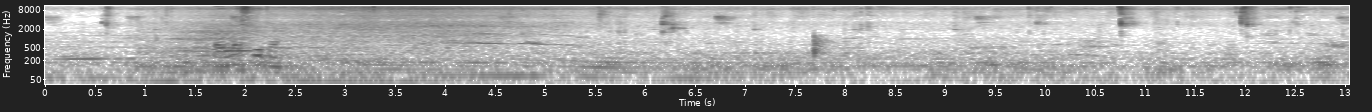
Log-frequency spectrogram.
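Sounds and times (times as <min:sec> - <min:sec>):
chewing corn: 0:05.4 - 0:06.5, 0:09.1 - 0:13.0.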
